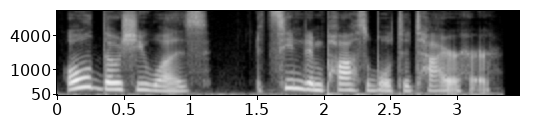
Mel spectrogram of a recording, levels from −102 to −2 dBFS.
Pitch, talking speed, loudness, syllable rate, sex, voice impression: 230 Hz, 175 wpm, -19 LUFS, 4.9 syllables/s, female, feminine, adult-like, tensed, powerful, bright, clear, fluent, intellectual, friendly, reassuring, unique, lively, slightly kind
